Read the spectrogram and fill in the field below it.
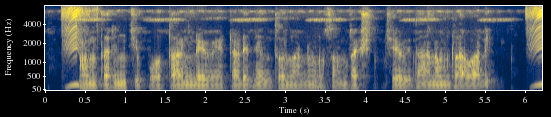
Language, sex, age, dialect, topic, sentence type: Telugu, male, 31-35, Southern, agriculture, statement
